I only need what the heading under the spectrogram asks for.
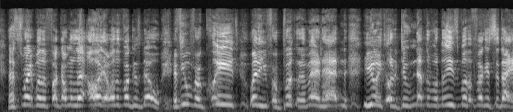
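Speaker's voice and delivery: fired-up retelling of rap bravado; hyped up. Retold or imitated. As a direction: jump in on a wave of imitated hype. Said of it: "Everyone's hyped up".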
